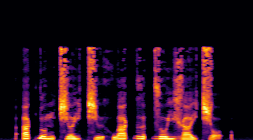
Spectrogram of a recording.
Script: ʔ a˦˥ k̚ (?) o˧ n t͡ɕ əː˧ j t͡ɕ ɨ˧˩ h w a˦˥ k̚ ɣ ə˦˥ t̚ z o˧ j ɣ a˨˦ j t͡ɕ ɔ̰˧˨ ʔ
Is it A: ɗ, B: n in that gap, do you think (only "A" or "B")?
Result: A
